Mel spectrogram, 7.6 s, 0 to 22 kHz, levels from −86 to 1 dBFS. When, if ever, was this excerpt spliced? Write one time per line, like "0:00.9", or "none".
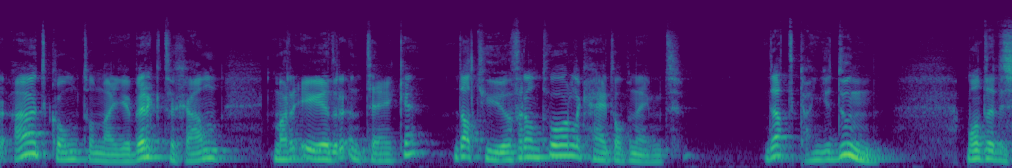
0:02.0
0:05.6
